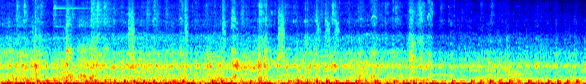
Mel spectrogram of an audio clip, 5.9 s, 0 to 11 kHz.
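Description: Yamaha R15 V3's 155 cc single-cylinder engine running at low speed as the motorcycle rolls slowly along, easing off and settling as the bike comes to a stop in the last couple of seconds.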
